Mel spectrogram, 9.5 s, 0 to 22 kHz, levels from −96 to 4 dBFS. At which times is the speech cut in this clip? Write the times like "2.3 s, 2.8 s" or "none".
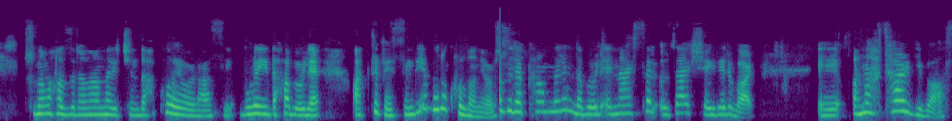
5.0 s

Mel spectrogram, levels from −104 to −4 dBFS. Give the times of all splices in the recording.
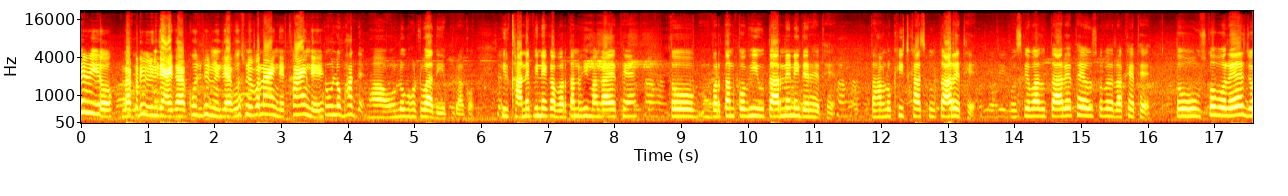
3.6 s

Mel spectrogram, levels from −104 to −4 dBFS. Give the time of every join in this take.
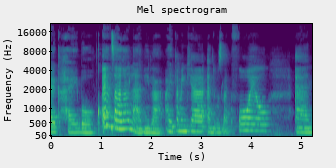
2.5 s

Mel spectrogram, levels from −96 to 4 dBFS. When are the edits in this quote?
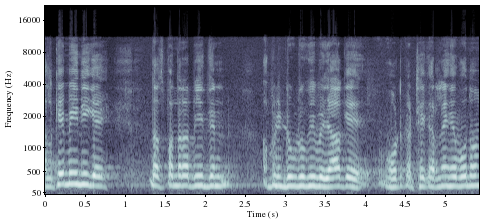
1.0 s

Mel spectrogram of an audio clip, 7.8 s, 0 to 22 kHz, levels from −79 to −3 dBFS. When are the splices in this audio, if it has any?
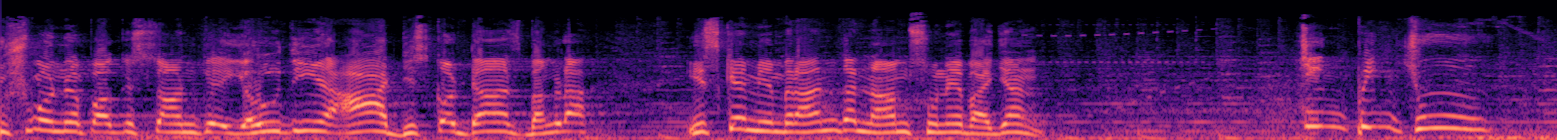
none

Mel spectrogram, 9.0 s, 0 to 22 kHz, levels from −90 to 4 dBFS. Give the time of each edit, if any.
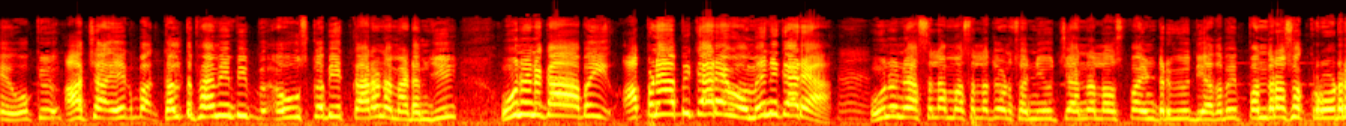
none

